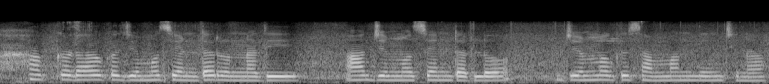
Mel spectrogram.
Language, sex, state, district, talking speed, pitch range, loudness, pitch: Telugu, female, Andhra Pradesh, Annamaya, 85 wpm, 190-210 Hz, -17 LUFS, 200 Hz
